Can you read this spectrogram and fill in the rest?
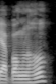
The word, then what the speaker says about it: Agbonlahor: Yeah, Gabby Agbonlahor said on TalkSport the other day that... – just say his name again. Where did you get that? – Gabby Agbonlahor.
